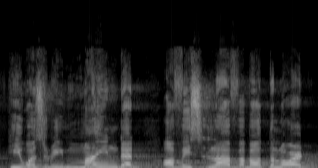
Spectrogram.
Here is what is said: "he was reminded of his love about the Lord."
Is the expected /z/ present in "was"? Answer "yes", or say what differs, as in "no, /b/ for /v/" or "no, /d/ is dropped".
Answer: yes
